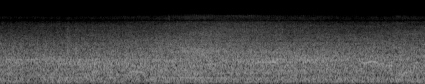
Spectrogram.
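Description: Cars driving past on a street, a steady mix of engine and tyre noise that swells a little as one car passes close about halfway through.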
